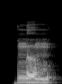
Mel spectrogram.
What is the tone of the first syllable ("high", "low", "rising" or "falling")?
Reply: low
